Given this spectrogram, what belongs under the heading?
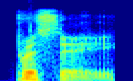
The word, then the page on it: pricy: British English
